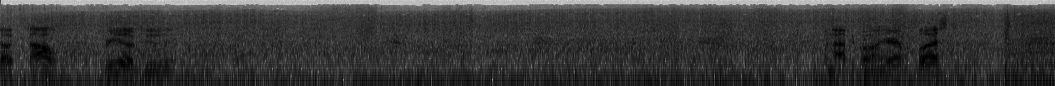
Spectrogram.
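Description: A man talks with animation through a microphone.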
